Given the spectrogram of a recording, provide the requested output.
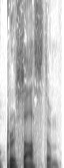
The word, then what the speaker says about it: Chrysostom: Chrysostom? – Oh, Chrysostom.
